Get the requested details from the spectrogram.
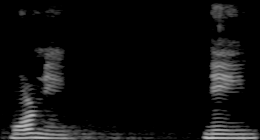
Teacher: rongga hidung namun saat belum diturunkan dan aliran udara udara turun dibiarkan mengalir keluar melalui hidung untuk menghasilkan m&n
